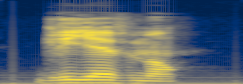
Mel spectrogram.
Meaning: seriously
- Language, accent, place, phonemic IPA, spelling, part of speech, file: French, France, Lyon, /ɡʁi.jɛv.mɑ̃/, grièvement, adverb, LL-Q150 (fra)-grièvement.wav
